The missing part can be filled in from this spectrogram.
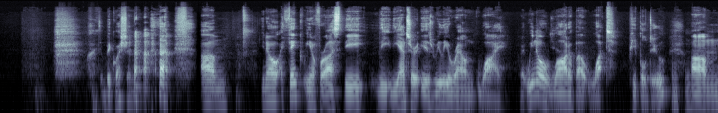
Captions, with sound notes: (sighing) - That's a big question. (laughing) You know, I think for us the answer is really around why. We know a lot about what people do on our site,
